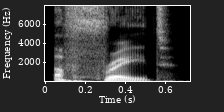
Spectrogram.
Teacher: Na palavra afraid, que significa com medo, o primeiro A é super preguiçoso. A gente não diz afraid, abrindo a boca toda. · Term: schwa sound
